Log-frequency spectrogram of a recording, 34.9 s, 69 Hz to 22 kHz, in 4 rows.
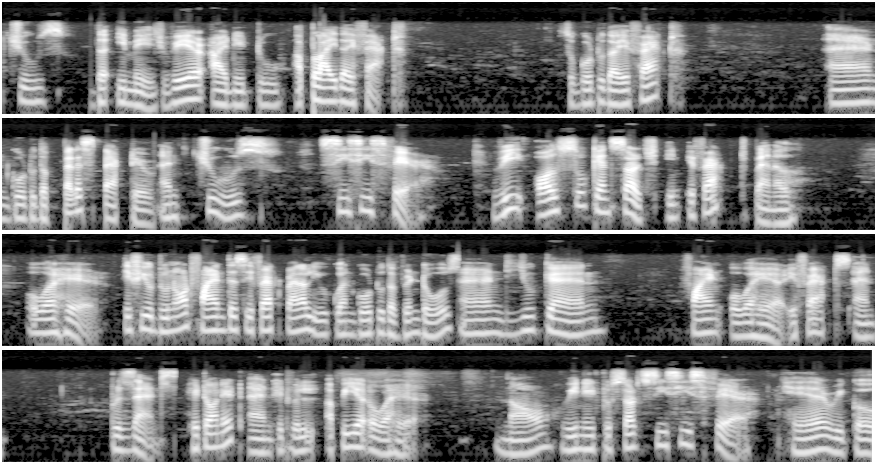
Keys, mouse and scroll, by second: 5.4 click, 13.6 click, 20.7 click, 29.9 click, 32.1-33.8 typing.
